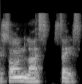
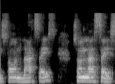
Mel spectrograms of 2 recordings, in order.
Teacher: there's two s's in there but you really only hear one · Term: linking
